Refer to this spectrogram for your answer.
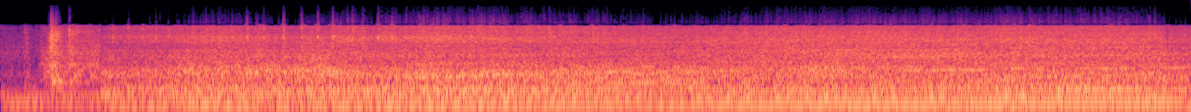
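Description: The engine of cartoonist Cabu's vintage collector car starts with a brief crank and catch, then settles into a steady, loud idle that rumbles on evenly with no talking.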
